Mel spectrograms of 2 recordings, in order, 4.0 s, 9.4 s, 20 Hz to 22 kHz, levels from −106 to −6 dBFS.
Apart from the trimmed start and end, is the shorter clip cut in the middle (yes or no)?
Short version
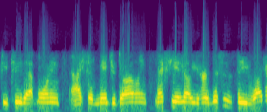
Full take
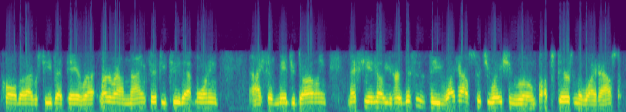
yes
